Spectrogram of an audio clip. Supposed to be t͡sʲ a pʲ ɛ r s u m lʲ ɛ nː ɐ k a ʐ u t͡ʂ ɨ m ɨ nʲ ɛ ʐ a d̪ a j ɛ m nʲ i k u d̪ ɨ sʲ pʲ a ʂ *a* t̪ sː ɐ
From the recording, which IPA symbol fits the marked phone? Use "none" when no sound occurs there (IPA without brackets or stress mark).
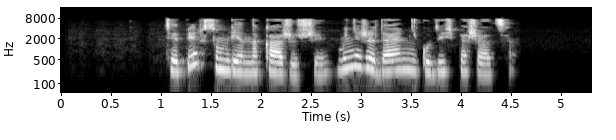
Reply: a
